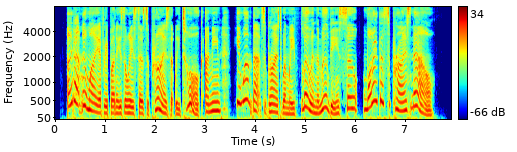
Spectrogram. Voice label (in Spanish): locutora inglesa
